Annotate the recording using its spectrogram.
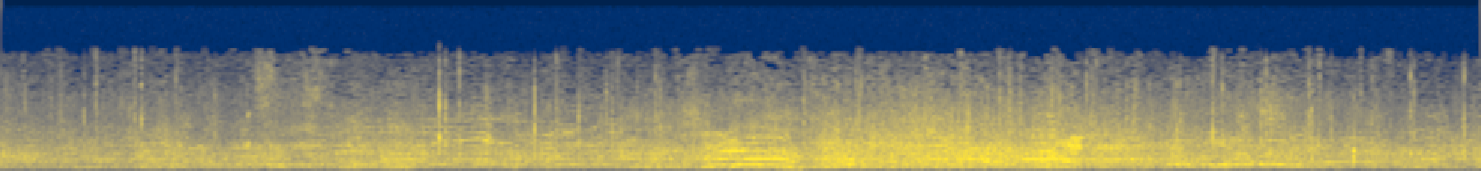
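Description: A large crowd cheers and whistles in a big echoing arena.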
